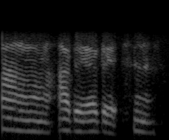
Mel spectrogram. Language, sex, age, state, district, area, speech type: Malayalam, female, 60+, Kerala, Alappuzha, rural, conversation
